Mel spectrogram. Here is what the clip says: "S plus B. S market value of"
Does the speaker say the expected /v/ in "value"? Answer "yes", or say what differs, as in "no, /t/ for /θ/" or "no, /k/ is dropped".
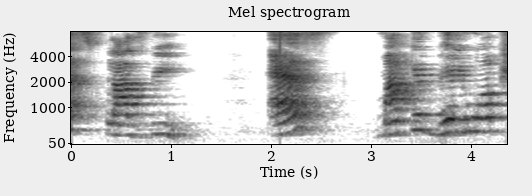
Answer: no, /b/ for /v/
